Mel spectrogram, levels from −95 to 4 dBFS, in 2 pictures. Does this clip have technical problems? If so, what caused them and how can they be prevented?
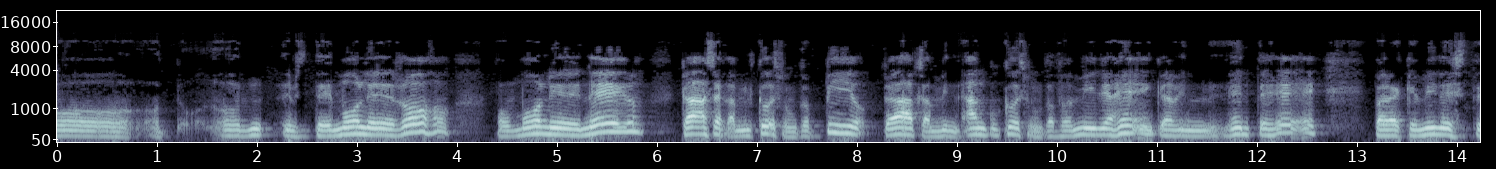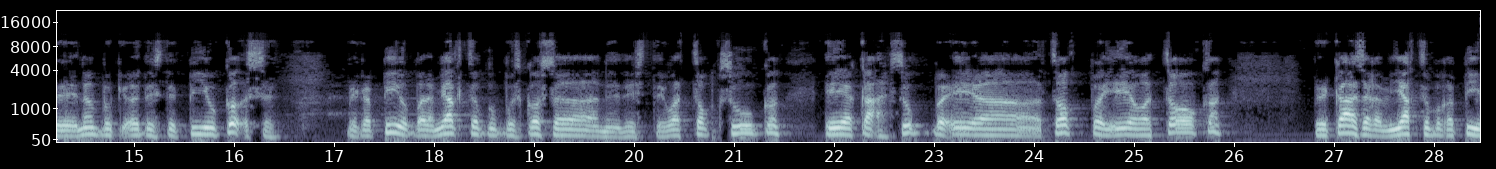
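Yes. Throughout the speech there's nothing above about 11.7 kHz, plus layered coding artefacts from different codecs heard together. It's likely transcoding between lossy codecs, and it sounds like low-bitrate MP3, then AAC, then Opus, each re-encoding the last one's damage. Keep a lossless master and encode only once.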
